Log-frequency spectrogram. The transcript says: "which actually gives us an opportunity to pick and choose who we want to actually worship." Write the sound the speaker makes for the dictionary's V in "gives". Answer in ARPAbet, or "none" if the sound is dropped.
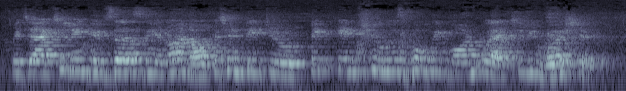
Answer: V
